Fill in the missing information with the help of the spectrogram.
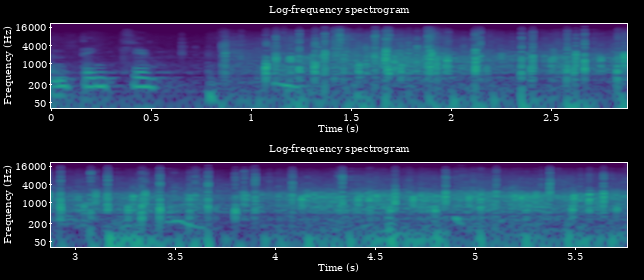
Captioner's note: audience applauding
